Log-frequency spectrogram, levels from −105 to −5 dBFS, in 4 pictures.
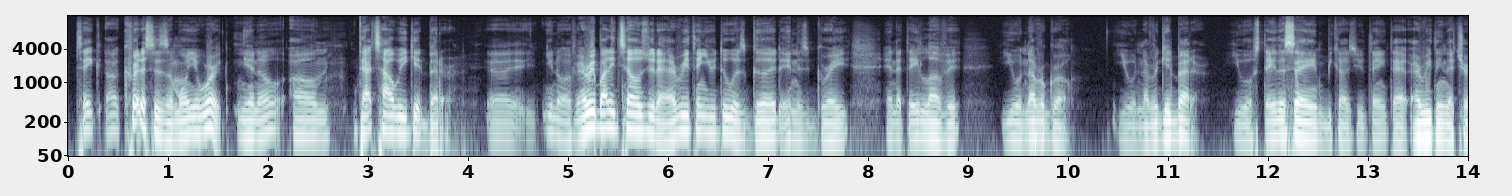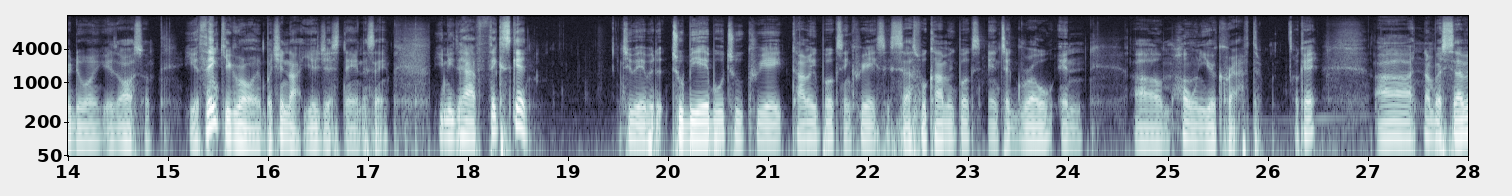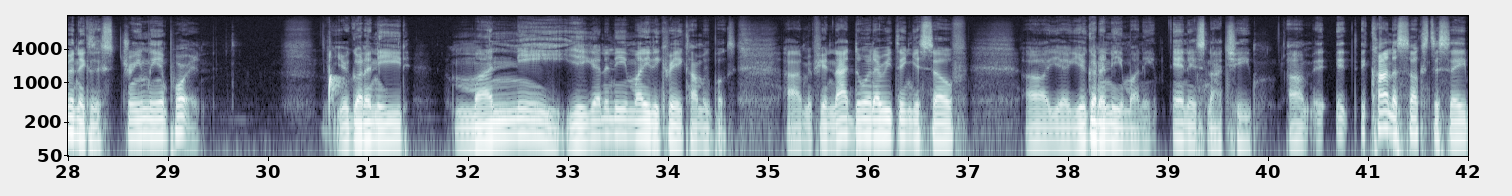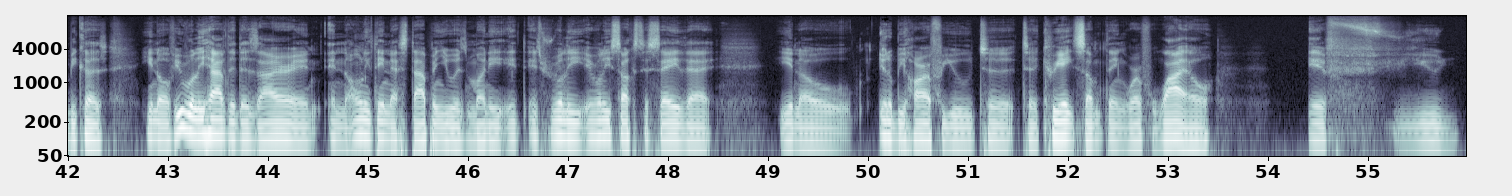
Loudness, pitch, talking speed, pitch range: -17 LUFS, 95 Hz, 205 wpm, 90-105 Hz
